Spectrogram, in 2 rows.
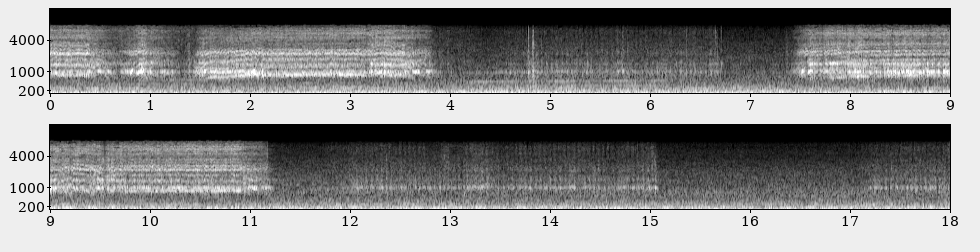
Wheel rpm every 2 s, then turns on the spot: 60, 90, 10, 30, 110, 60, 10, 10, 10.
4-6 10-18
